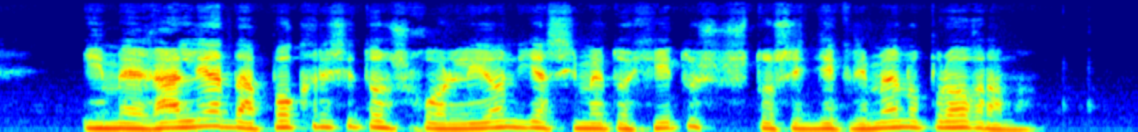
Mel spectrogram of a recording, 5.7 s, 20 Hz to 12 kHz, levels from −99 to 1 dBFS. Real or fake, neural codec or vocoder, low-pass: real; none; 10.8 kHz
